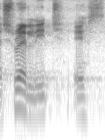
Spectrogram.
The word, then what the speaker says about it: Shredlich: Y bueno, como dice acá, la tecnología esta es medio difícil de pronunciar, pero en realidad se pronuncia Shredlich.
